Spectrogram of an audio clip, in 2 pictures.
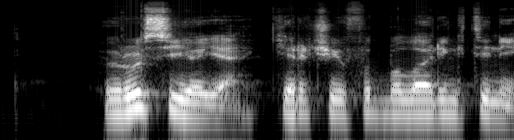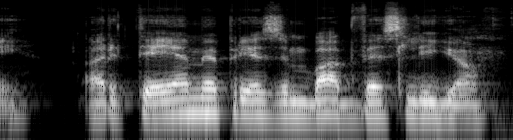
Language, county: Lithuanian, Vilnius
